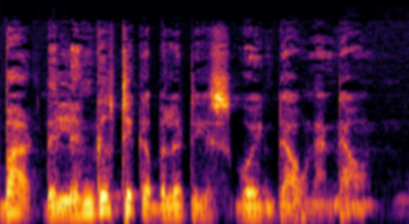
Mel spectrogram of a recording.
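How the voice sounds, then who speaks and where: A man with a Keralan accent, somewhat breathy, at a moderate pace with very wide pitch swings. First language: Malayalam. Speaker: panelist, monastic scholar. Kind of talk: panel discussion.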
